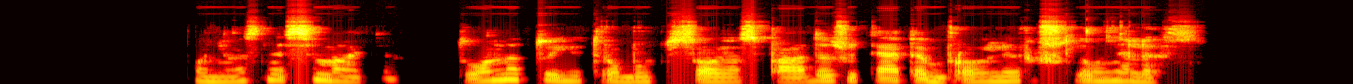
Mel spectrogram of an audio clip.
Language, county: Lithuanian, Vilnius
